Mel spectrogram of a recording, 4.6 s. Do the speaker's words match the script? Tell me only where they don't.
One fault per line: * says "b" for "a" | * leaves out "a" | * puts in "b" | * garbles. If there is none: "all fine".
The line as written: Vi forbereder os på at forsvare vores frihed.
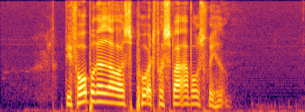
all fine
